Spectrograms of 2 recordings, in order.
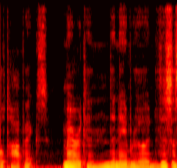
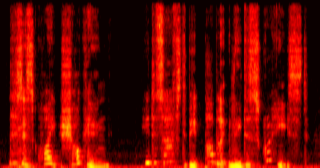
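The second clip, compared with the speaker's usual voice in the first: shocked; 8 semitones higher than usual. Acted. Elizabeth shocked at Darcy.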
